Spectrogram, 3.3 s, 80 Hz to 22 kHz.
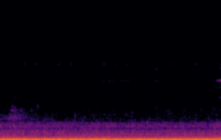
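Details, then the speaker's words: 2001 Ford F150 idling at operating temperature: low, lumpy idle with uneven stumbles and dropped beats; runs perfect when cold, spark advance and short-term fuel trims jumping around. Cause not yet found. Random misfire at idle. "okay this is truck at an idle as you can probably hear there's quite a mess"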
